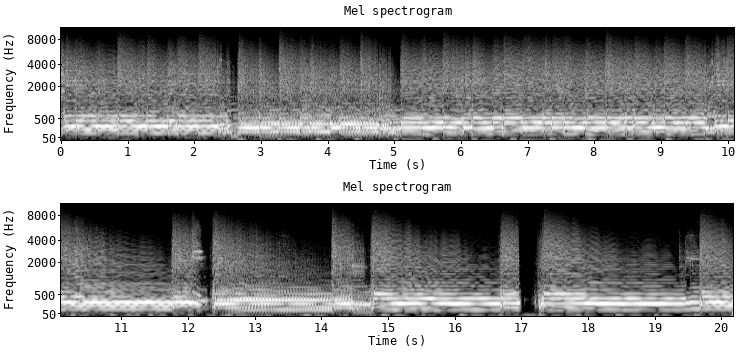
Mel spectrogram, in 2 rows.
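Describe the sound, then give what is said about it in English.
A heavily distorted electric guitar plays a loud, sustained chorus part through a Boss DS-1 distortion pedal set to tone 10 o'clock, level noon and distortion 1 o'clock, with thick fuzzy chords ringing out and brief pauses between phrases, no voices present. “the chorus, the guitar is heavily distorted”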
